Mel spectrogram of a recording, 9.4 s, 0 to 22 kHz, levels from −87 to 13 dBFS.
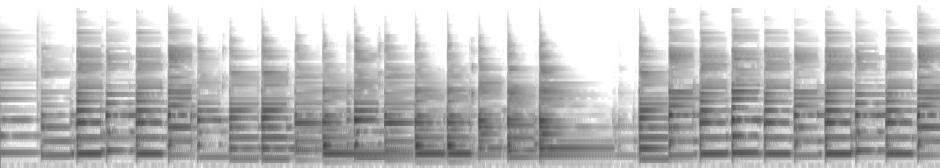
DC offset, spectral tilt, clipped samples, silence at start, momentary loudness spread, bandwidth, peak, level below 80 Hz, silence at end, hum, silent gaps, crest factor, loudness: under 0.1%; -1.5 dB/octave; under 0.1%; 0 s; 9 LU; 16 kHz; -4 dBFS; -78 dBFS; 0 s; none; none; 18 dB; -23 LUFS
